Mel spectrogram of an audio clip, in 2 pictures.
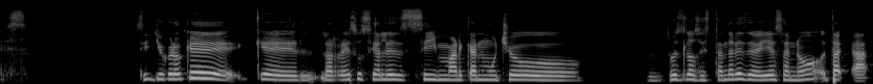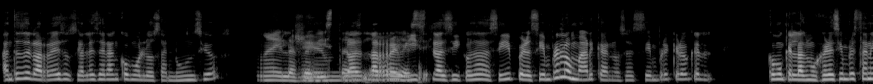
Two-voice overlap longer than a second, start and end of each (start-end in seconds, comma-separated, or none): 11.7-13.1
